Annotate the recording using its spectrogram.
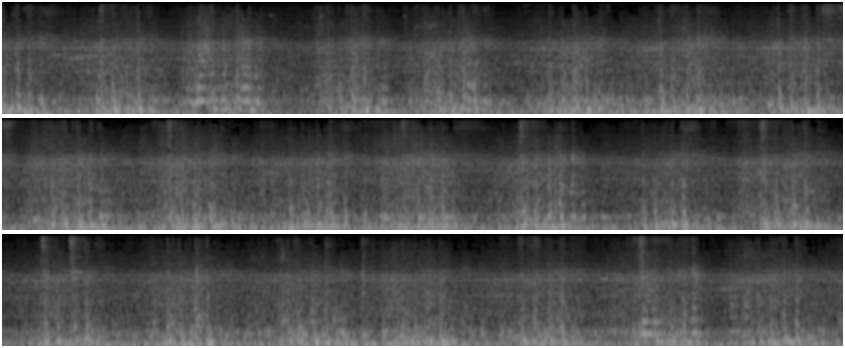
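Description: Covered hopper cars of a BNSF grain train rolling past close by: a steady rumble of steel wheels on rail with a rhythmic clickety-clack, the loudness swelling about every second and a half as each car's wheel sets go by.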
